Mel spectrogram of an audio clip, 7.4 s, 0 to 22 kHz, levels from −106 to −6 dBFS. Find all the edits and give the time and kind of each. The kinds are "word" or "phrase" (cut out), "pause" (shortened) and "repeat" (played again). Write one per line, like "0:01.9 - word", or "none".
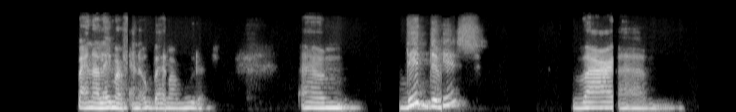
0:01.3 - word
0:01.6 - word
0:04.0 - word
0:04.4 - word
0:06.1 - word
